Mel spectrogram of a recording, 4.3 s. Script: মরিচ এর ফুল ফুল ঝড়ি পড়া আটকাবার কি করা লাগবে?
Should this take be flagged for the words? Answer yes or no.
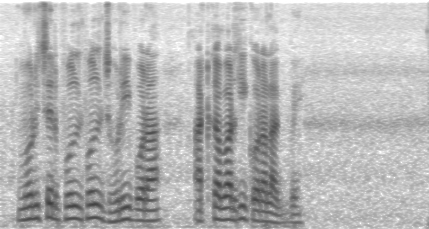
no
